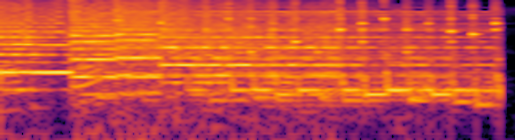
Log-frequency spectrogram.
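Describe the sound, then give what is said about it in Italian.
A phone rings with an incoming call, a bright electronic ringtone melody, loud, stepping through a few tones for about two and a half seconds before stopping abruptly. No voices. “tante telefonate stanno arrivando”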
